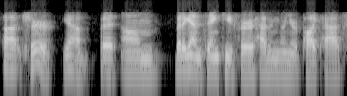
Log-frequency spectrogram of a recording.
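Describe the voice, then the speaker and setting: A young Filipino graduate student answers questions in a casual interview, hesitating and using many fillers. His voice is medium-pitched and steady at a moderate pace, and the line sounds dry and tinny, like a phone, with no room sound.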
